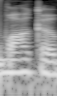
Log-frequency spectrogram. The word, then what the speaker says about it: Waco: But Weaver Aircraft Company decided to make the pronunciation Waco based on that Indian war cry.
